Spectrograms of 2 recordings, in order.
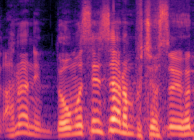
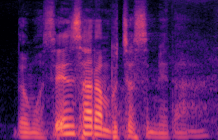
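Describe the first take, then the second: First: Louder complaint. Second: Said in the usual way. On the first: Retold or imitated. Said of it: "그래서". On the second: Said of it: "내가 그랬어요".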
